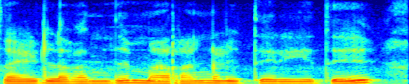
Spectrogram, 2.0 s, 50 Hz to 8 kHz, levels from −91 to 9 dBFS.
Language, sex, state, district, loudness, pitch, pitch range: Tamil, female, Tamil Nadu, Kanyakumari, -14 LUFS, 185 Hz, 175-190 Hz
